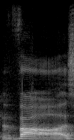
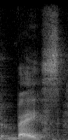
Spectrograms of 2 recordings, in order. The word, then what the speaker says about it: vase: own one of so the first thing is a vars or i think in america it may be pronounced vase so something to put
